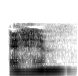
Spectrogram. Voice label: "ahaim", Punjabi; ਅਹਿਮ

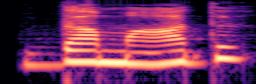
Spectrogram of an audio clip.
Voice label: "damaad", Punjabi; ਦਾਮਾਦ

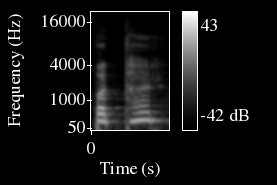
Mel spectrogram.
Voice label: "pathar", Punjabi

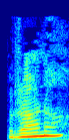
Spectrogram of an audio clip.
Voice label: "rahna", Punjabi

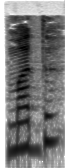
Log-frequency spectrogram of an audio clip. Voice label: "madh", Punjabi

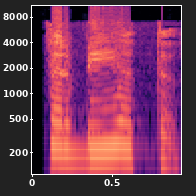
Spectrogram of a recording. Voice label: "tarbeeat", Punjabi; ਤਰਬੀਅਤ

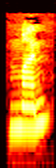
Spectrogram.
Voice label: "man", Punjabi

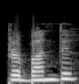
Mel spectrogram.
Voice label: "prabhandh", Punjabi

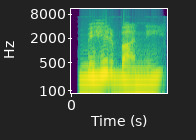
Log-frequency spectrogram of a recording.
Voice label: "meharbaani", Punjabi

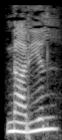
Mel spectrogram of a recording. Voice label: "naariyal", Punjabi; ਨਾਰੀਅਲ

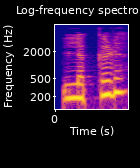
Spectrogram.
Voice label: "lakarr", Punjabi; ਲੱਕੜ

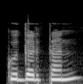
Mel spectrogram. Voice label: "kudertan", Punjabi

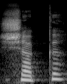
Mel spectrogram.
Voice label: "shak", Punjabi; ਸ਼ੱਕ; شکّ; noun, masculine

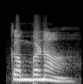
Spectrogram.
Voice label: "kanbnna", Punjabi; ਕੰਬਣਾ

